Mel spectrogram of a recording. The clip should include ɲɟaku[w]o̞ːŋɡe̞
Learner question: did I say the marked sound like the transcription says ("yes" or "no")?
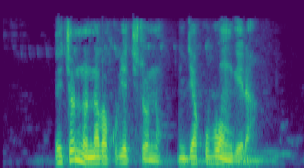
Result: no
